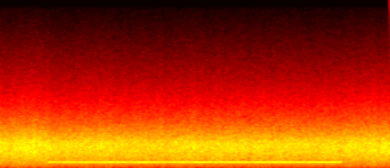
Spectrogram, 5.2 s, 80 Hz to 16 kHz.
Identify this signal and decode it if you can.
PSK31 (31.25 baud), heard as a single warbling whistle, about 690 Hz, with radio static.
